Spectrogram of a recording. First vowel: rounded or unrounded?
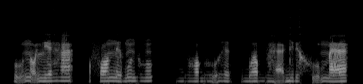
rounded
